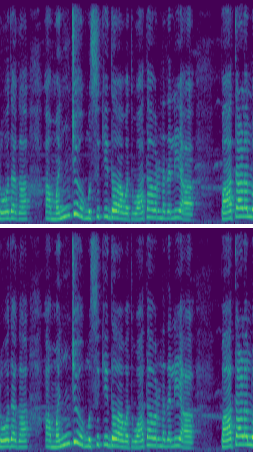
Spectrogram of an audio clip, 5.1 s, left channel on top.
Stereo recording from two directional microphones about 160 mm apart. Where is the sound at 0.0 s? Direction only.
10° right (ahead or behind).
